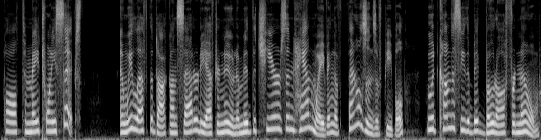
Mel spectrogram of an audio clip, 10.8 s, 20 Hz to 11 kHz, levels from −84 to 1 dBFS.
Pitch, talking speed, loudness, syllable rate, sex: 225 Hz, 190 wpm, -16 LUFS, 4.7 syllables/s, female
